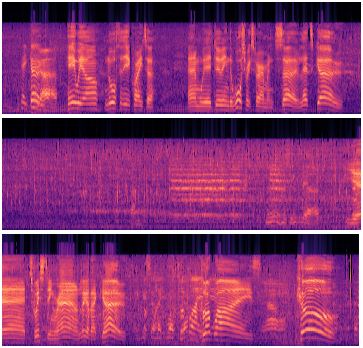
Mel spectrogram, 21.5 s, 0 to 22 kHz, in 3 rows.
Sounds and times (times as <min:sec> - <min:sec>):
Stream: 0:03.8 - 0:21.5
Gurgling: 0:06.8 - 0:18.1.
